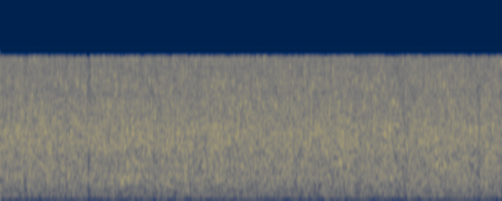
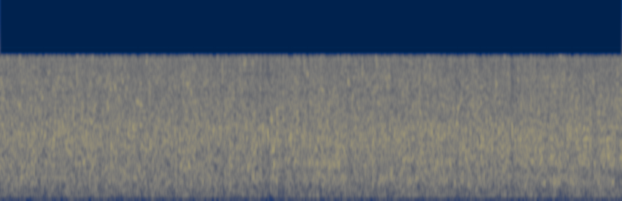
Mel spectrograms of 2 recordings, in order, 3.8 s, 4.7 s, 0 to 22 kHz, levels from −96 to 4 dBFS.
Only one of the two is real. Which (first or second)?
first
